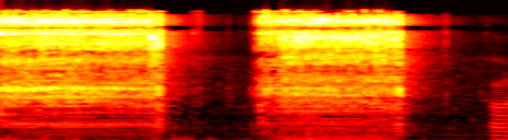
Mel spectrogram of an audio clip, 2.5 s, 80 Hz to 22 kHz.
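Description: A Makita 10.8V cordless hammer drill runs loudly in hammer mode in two bursts, each a rapid buzzing rattle close to the microphone, stopping abruptly between runs.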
